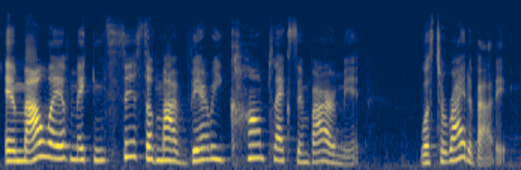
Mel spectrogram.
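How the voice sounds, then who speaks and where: A woman's voice: high voice, lively intonation, normal speed, fairly bright tone. A woman from Miami with a thick Southern US accent, giving a personal storytelling speech as a guest author, addressing the audience directly. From Miami, Florida.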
